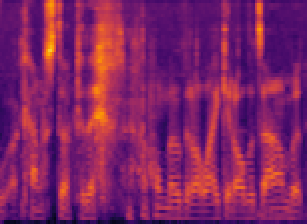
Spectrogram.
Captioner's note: laughs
